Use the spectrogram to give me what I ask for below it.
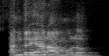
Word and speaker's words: Andrea Ramolo: folk music award but her name is italian and i will pronounce it with the italian pronunciation so it's really a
